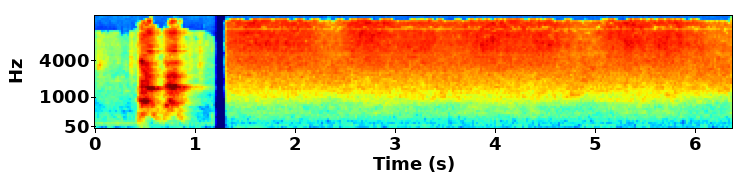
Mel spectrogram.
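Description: Golden retriever puppy giving two quick barks about half a second in. From about a second and a half, a steady hiss takes over and runs on evenly.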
